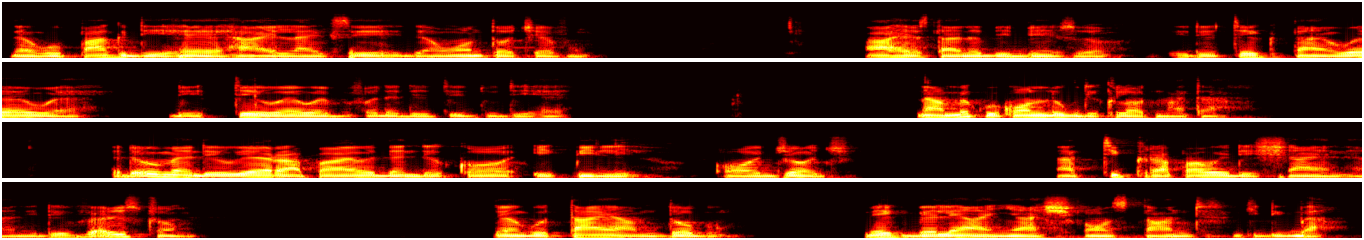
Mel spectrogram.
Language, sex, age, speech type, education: Nigerian Pidgin, male, 46-60, spontaneous, tertiary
